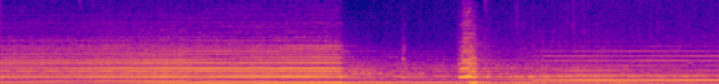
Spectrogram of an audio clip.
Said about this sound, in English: That's the toot of the paddle steamer Marion.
